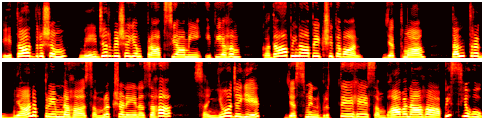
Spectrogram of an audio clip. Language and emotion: Sanskrit, surprised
